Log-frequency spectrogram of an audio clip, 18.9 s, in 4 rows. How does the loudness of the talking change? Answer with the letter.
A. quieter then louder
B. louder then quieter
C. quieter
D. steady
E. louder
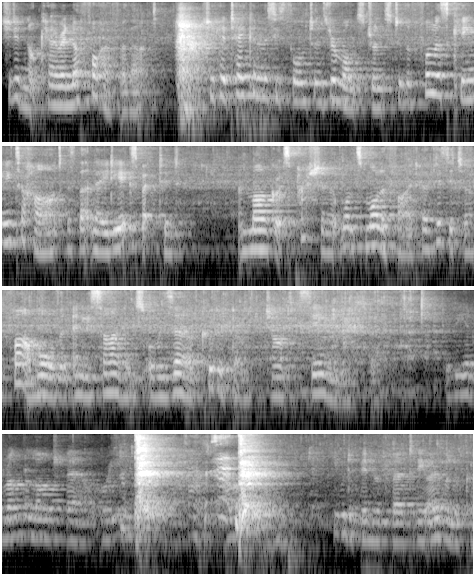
C.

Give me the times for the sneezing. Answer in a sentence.
You can hear the sneezing from 1.7 to 2.6 s and from 15.3 to 17.1 s.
